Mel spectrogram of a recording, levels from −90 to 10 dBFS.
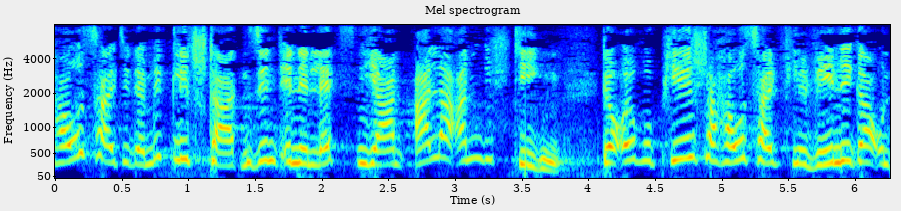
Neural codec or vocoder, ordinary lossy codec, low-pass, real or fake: none; none; none; real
